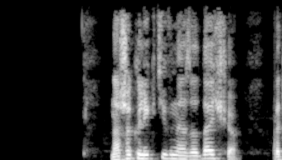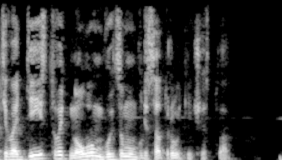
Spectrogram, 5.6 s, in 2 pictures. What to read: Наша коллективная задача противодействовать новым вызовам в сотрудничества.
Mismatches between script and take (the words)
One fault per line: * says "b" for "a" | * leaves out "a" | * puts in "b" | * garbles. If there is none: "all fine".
all fine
